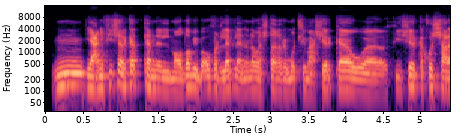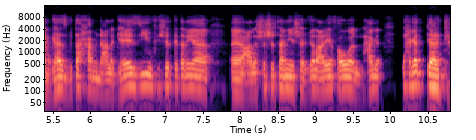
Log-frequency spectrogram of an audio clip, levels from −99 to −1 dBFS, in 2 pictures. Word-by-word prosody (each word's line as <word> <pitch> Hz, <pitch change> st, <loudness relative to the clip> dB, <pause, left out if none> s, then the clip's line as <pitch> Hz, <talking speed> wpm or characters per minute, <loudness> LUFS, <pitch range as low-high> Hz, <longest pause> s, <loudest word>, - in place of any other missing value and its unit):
إمم. 150 Hz, +2 st, +4 dB
يعني 125 Hz, -1 st, +5 dB
في 140 Hz, +6 st, -8 dB
شركات 155 Hz, 0 st, +2 dB
كان 125 Hz, -4 st, +2 dB
الموضوع 105 Hz, +2 st, 0 dB
بيبقى 130 Hz, -2 st, 0 dB
overlap، 125 Hz, -, -2 dB, 0.3 s
لإن 105 Hz, -, -1 dB
أنا 110 Hz, +1 st, -3 dB
باشتغل 105 Hz, 0 st, -2 dB
remotely 110 Hz, -, -6 dB
مع 100 Hz, -2 st, -3 dB
شركة 115 Hz, +2 st, +2 dB
وفي 95 Hz, 0 st, -2 dB
شركة 130 Hz, 0 st, -1 dB
أخُش 125 Hz, -2 st, -1 dB
على 110 Hz, -1 st, +4 dB
الجهاز 115 Hz, +5 st, +1 dB
بتاعها 120 Hz, -, -3 dB
من 110 Hz, -4 st, -5 dB
على 95 Hz, -, -3 dB
جهازي 135 Hz, +5 st, -1 dB
وفي 130 Hz, -1 st, -7 dB
شركة 135 Hz, -1 st, -6 dB
تانية، 125 Hz, -3 st, 0 dB, 0.3 s
آآ 105 Hz, -1 st, +2 dB
على 100 Hz, 0 st, -1 dB
شاشة 130 Hz, +2 st, -4 dB
تانية 125 Hz, -1 st, 0 dB
شغّال 120 Hz, 0 st, -2 dB
عليها 115 Hz, +3 st, +1 dB
فهو 120 Hz, 0 st, +2 dB
الحاجة 115 Hz, +4 st, -4 dB, 0.3 s
الحاجات 155 Hz, +2 st, +2 dB
كانت 130 Hz, -3 st, +6 dB
120 Hz, 200 wpm, -24 LUFS, 110-130 Hz, 0.3 s, كانت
